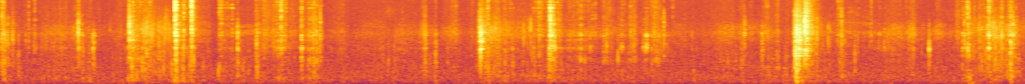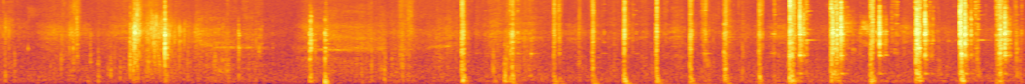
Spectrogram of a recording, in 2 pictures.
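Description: A hoe digs and scrapes into packed soil.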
